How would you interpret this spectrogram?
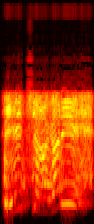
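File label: player killed enemy mood high, speech japanese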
